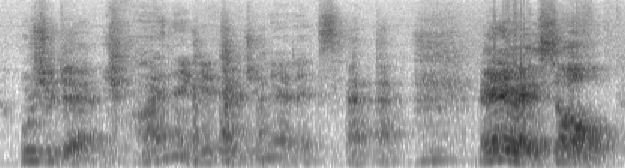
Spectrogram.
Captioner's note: laughing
